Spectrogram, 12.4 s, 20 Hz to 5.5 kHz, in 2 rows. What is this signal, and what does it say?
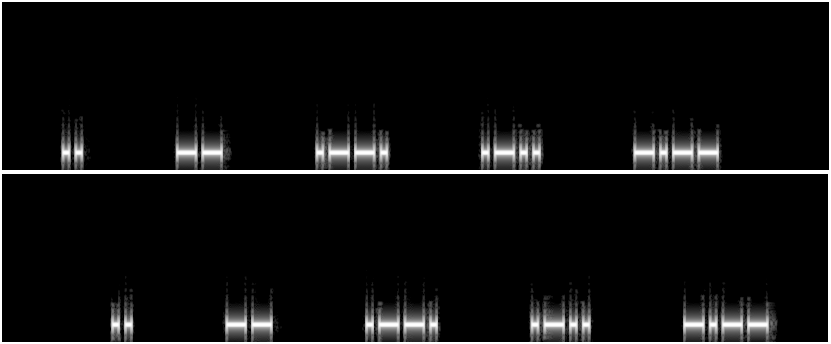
Morse code, heard as a keyed tone, about 25 wpm, spaced as for 10 wpm, 600 Hz. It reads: IMPLY IMPLY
